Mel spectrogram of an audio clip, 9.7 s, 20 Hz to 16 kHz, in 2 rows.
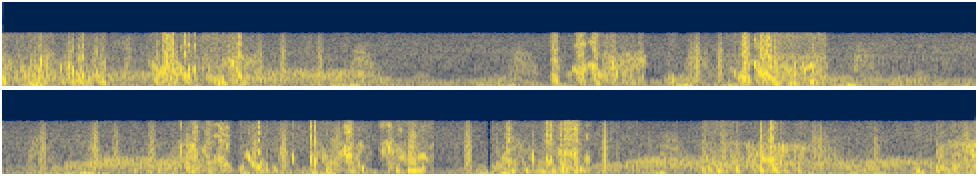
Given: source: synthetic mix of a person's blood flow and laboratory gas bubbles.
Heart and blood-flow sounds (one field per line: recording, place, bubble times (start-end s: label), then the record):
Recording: Doppler ultrasound of blood flow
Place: subclavian vein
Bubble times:
0.00-0.56 s: bubbles
0.72-1.33 s: bubbles
2.73-3.23 s: bubbles
3.32-3.39 s: bubbles
3.61-4.14 s: bubbles
5.50-6.37 s: bubbles
6.41-6.73 s: bubbles
6.75-7.03 s: bubbles
7.33-7.83 s: bubbles
8.34-8.91 s: bubbles
9.15-9.25 s: bubbles
9.42-9.49 s: bubbles
9.54-9.74 s: bubbles
From the record:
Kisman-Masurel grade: 333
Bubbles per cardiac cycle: rolling drumbeat, 9 or more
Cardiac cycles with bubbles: 50 to 99%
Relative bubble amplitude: loud (0.450 to 0.775)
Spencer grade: 3 (all of the cardiac periods contain showers or single bubble signals, but not dominating or overriding the cardiac motion signals)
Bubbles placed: anywhere in the cardiac cycle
